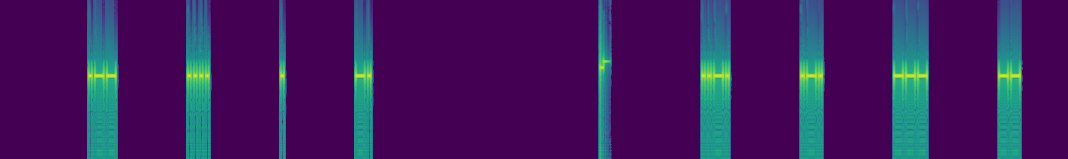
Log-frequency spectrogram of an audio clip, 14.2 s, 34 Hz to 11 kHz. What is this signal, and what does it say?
Morse code, heard as a keyed tone, about 30 wpm, spaced as for 8 wpm, 700 Hz. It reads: WHEN FROM
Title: 8x Character Spacing - Top 100 Words - 30wpm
